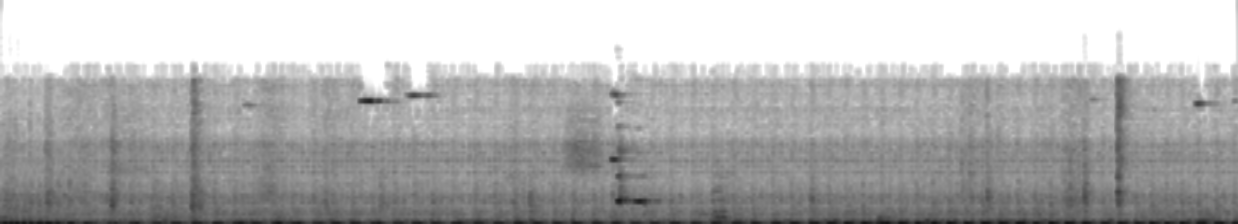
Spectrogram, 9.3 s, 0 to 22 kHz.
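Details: Yamaha Mio Fino 125 fuel-injected scooter that won't hold idle, before repair: slow, loping single-cylinder idle, uneven pulses barely hanging on; idle too low and stalls.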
